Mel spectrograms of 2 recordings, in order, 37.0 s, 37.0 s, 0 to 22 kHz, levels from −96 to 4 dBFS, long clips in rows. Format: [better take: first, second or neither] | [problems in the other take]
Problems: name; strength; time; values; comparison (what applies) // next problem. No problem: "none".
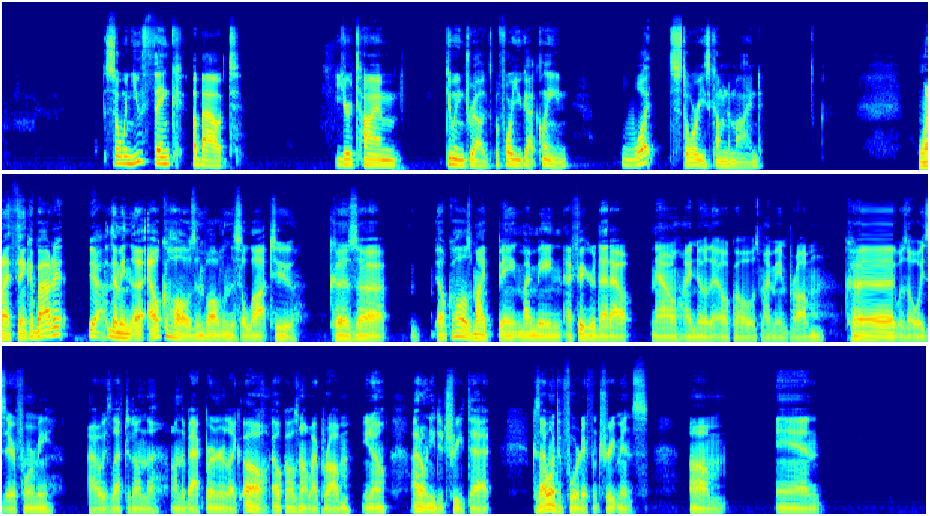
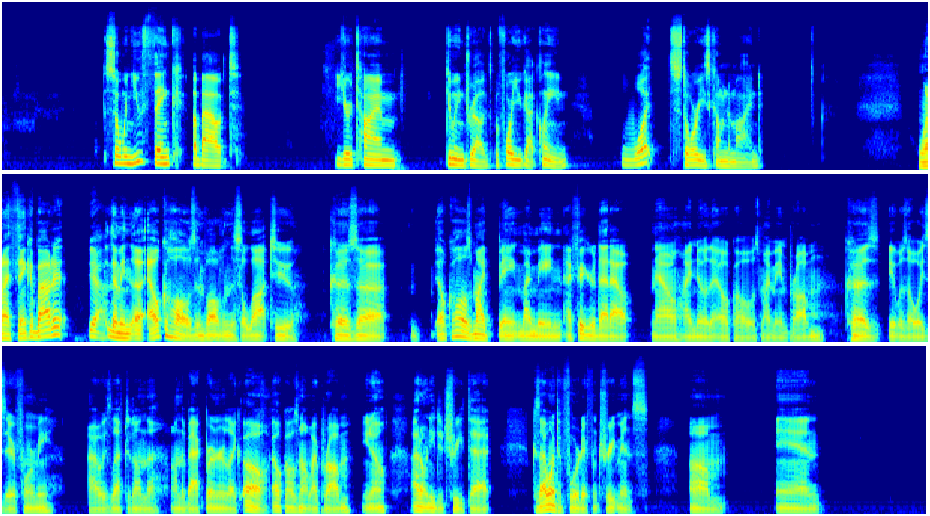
second | audio freezing; at 24 s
